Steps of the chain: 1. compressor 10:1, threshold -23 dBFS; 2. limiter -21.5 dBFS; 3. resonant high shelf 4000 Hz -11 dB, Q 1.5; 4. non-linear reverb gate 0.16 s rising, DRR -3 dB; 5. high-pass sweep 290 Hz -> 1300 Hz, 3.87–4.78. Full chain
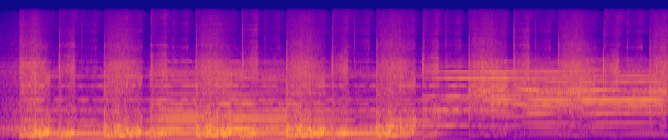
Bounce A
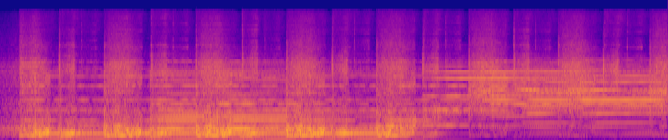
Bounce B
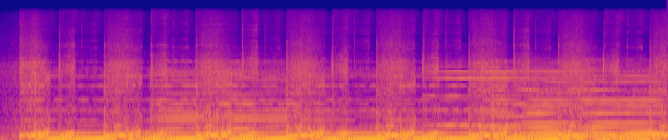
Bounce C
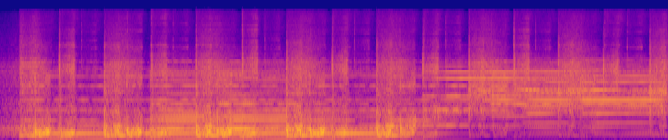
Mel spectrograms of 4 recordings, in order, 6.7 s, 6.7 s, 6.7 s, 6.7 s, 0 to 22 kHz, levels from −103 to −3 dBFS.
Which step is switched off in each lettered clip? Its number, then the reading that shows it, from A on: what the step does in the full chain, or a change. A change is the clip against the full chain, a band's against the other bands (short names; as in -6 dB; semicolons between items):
1, mean gain reduction 5.0 dB; 5, 125 Hz band +13.5 dB; 2, mean gain reduction 1.5 dB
